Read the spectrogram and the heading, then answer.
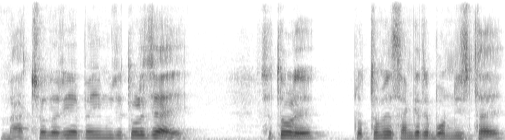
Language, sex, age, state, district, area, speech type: Odia, male, 45-60, Odisha, Cuttack, urban, spontaneous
